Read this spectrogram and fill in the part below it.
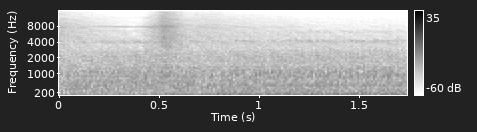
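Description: Heavy truck at a modern steel mill releasing a short hiss of air brakes over a steady low engine rumble, set amid continuous industrial background noise.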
